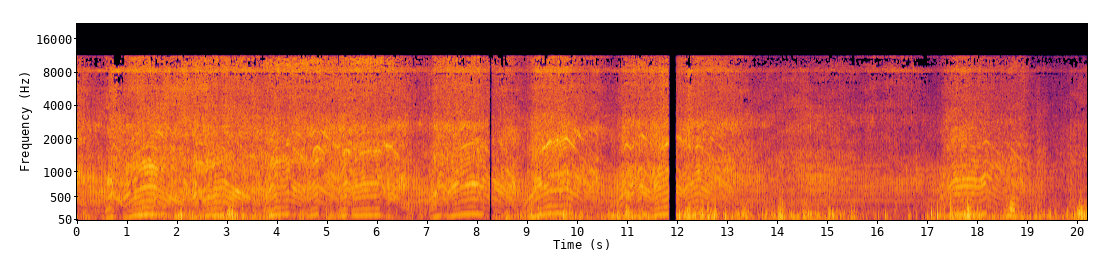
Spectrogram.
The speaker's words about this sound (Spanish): ¿Te animas con la motosierra?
